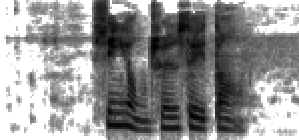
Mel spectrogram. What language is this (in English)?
Chinese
